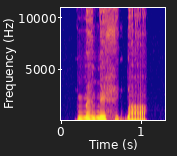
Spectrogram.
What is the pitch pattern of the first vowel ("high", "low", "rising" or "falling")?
low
